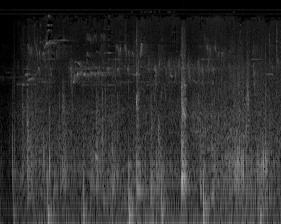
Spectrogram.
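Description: Hoofbeats of a horse cantering through woodland: a run of irregular clops and dull thuds at moderate loudness, with faint rustling between the strikes.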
